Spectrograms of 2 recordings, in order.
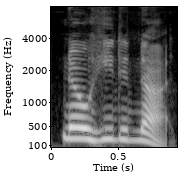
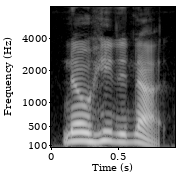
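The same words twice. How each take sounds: First: 把“No”说得又高又响，断然否认; 第一遍用力顶回去：“No”高而响; 强调否认. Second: 重复一遍，“No”依然偏高，但稍收一点; 第二遍略缓和地重申; 再次否认. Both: Shown as a demonstration.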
